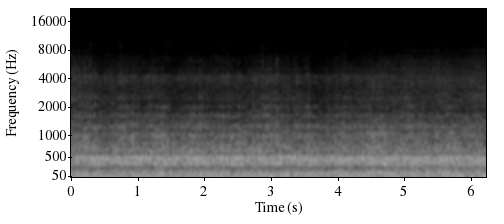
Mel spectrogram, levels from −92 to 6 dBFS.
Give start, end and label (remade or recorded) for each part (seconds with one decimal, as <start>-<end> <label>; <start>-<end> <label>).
0.0-6.2 recorded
